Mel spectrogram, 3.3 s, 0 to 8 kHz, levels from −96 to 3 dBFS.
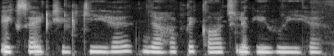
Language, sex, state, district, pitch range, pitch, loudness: Hindi, female, Jharkhand, Ranchi, 235-255 Hz, 240 Hz, -17 LUFS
